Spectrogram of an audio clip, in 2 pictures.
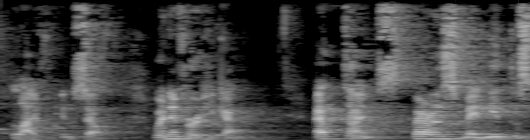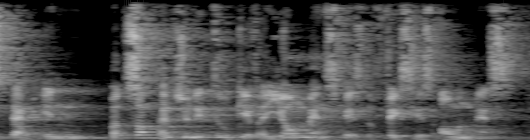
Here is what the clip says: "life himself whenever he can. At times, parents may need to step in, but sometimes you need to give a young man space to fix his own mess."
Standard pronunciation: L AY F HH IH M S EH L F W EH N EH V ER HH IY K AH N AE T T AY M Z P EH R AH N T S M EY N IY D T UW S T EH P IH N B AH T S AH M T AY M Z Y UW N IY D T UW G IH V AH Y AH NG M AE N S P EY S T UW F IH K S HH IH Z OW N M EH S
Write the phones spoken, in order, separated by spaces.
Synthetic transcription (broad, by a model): L AY F HH IH M S EH L F W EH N EH V ER HH IY K AH N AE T T AY M S P EH R AH N T S M EY N IY D T UW S T EH P IH N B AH T S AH M T AY M S Y UW N IY D T UW G IH V AH Y AH NG M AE N S P EY S T UW F IH K S HH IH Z OW N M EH S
